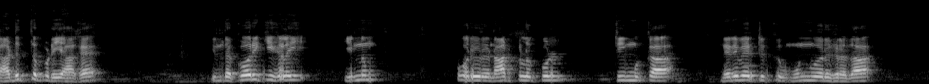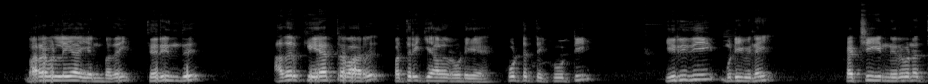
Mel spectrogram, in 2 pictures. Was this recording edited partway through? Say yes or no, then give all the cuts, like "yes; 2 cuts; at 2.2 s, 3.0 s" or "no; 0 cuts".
no; 0 cuts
